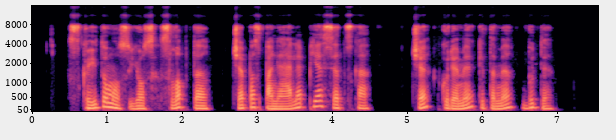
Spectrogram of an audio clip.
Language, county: Lithuanian, Vilnius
